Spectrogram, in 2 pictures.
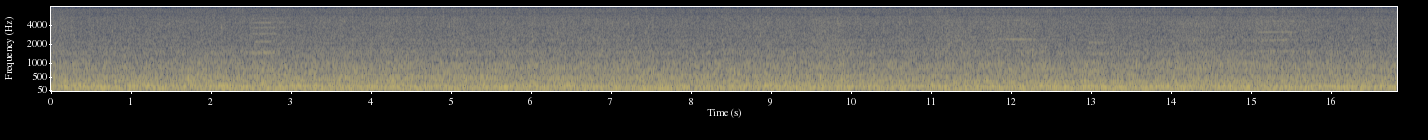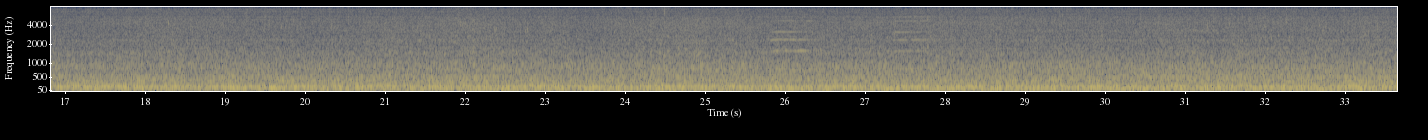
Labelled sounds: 2.5	2.9	killer whale, northern resident, G clan, 1.4 to 4.5 kHz
11.8	12.2	killer whale, northern resident, G clan, 2.4 to 2.5 kHz
15.1	15.4	killer whale, northern resident, G clan, 3.1 to 4.7 kHz
25.8	26.3	killer whale, northern resident, G clan, 1.5 to 4.8 kHz
27.3	27.7	killer whale, northern resident, G clan, 3.0 to 3.2 kHz

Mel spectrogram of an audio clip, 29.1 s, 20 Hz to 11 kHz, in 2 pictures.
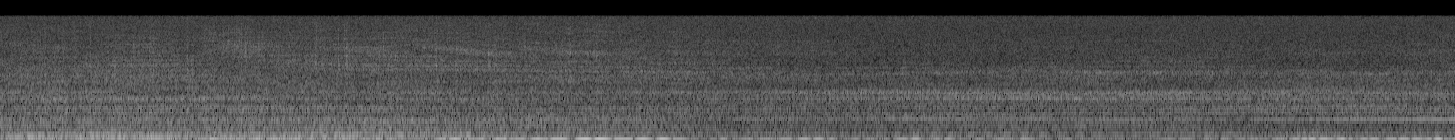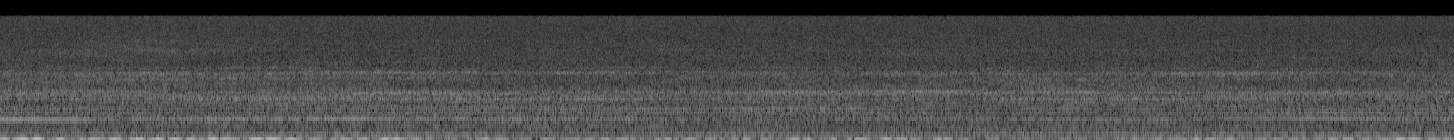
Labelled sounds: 5.4	6.1	vessel noise, 3.1 to 3.8 kHz

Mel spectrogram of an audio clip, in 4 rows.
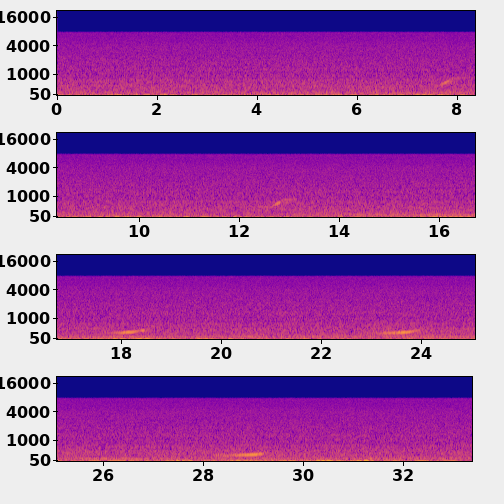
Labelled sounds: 7.9	8.2	humpback whale, 0.80 to 0.86 kHz
12.8	13.1	humpback whale, 0.80 to 0.90 kHz

